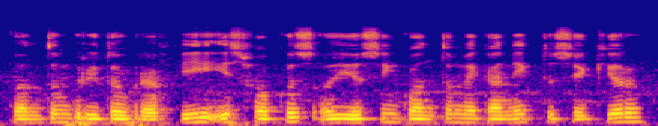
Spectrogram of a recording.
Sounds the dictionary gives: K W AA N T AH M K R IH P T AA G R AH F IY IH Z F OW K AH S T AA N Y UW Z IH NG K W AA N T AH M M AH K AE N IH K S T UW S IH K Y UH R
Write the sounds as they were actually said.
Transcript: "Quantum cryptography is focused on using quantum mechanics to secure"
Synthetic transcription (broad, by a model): K W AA N T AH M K R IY T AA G R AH F IY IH S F OW K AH S AA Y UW S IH NG K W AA N T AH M M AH K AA N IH K T UW S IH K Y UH R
